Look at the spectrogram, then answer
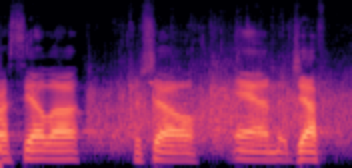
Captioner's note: audience claps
